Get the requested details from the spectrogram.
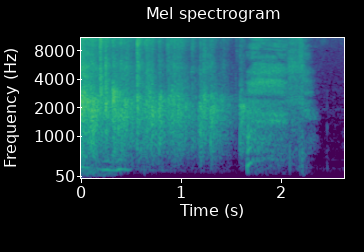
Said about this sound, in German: Wow, herzlichen Applaus für dich. Richtig cool.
